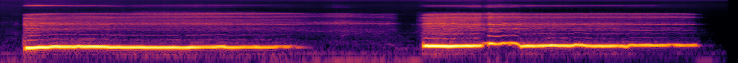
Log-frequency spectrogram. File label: a female murmur muffled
